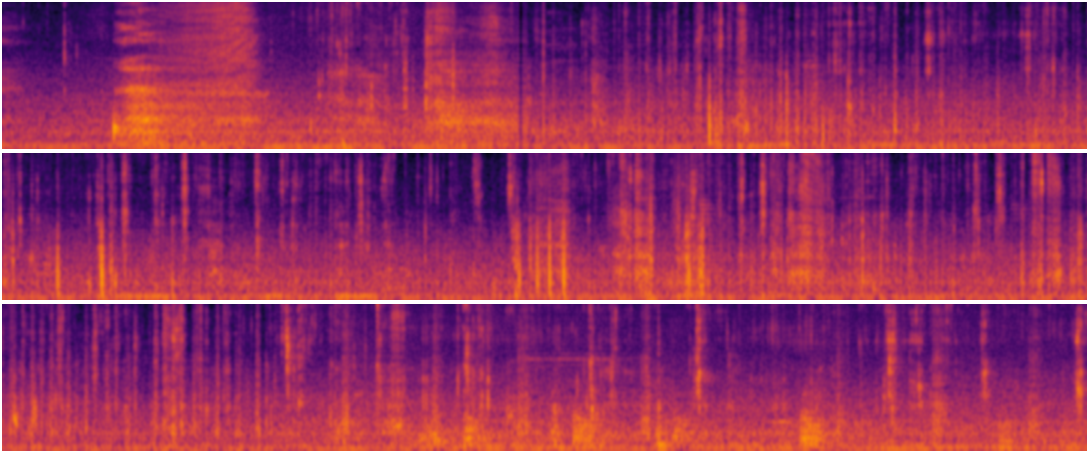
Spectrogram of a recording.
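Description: Close-miked eating: chewing a mouthful of hand-mixed rice, with irregular soft crunches and small clicks as fingers pick apart fried fish on the plate.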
